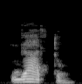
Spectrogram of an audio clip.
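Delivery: "gato" con G oclusiva, no jota; G sin sonido jota. Shown as a demonstration. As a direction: di "gato" con una G dura inicial. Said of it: "¿Suena como J? No". ("gato" pronunciado con G, nunca como jota)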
